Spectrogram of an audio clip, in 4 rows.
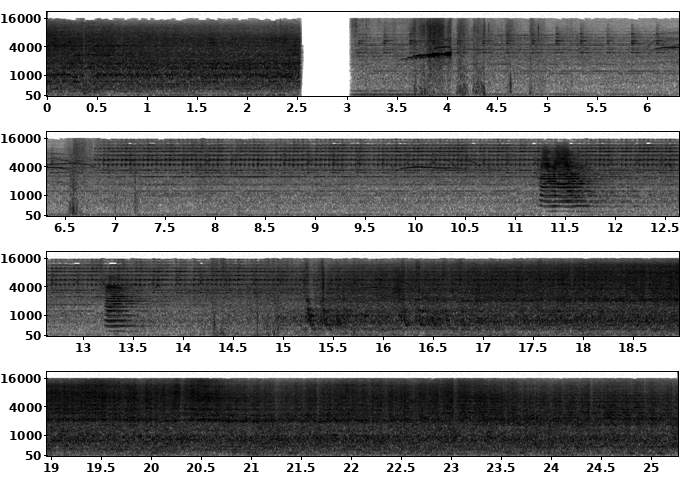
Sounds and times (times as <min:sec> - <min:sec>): Railroad car, train wagon: 0:00.0 - 0:25.2
Train: 0:00.0 - 0:25.2
Clickety-clack: 0:11.6 - 0:25.2.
